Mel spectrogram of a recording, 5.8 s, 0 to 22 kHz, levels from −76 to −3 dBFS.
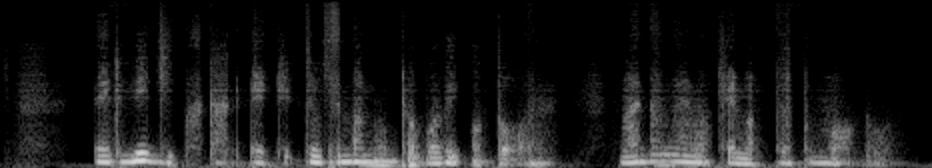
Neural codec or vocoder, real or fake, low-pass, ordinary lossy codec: codec, 44.1 kHz, 0.9 kbps, DAC; fake; none; none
